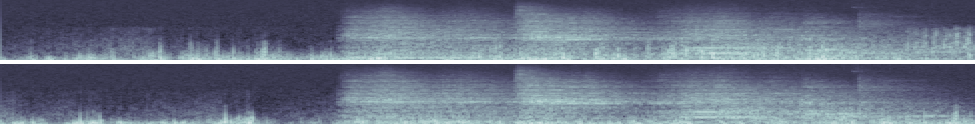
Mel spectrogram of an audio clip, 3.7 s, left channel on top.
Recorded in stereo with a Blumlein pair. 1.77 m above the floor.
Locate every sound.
1.3 s a drawer: 10° right, 3.5 m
